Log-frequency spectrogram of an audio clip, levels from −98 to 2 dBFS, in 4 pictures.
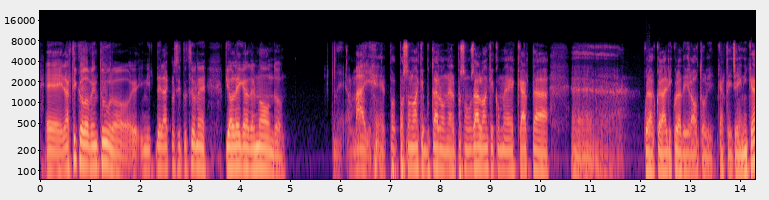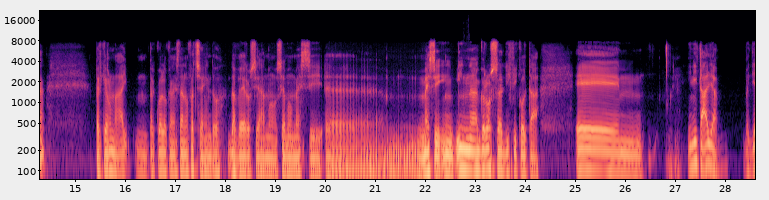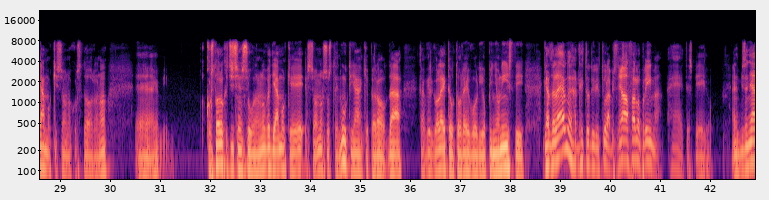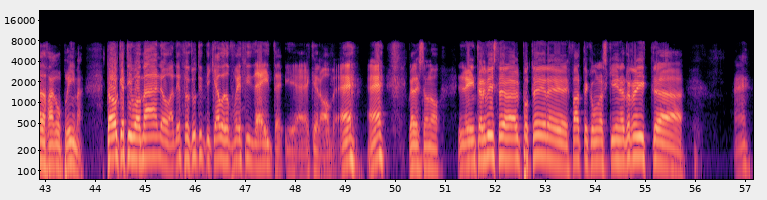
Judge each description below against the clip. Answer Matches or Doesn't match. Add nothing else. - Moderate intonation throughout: Doesn't match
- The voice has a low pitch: Matches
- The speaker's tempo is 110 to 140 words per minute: Matches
